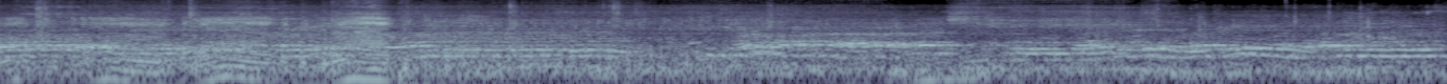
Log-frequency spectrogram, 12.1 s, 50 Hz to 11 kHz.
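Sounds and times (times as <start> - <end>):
small motorcycles passing: 0.0 - 7.2
people's voices: 0.0 - 12.0.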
